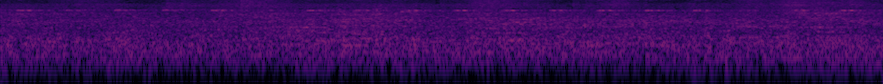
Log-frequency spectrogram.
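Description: Steady room noise with a faint, wavering high-pitched whine above it.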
